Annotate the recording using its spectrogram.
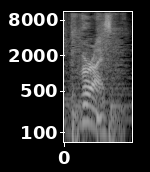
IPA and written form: vəˈraɪzən (Verizon)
